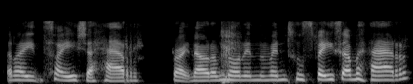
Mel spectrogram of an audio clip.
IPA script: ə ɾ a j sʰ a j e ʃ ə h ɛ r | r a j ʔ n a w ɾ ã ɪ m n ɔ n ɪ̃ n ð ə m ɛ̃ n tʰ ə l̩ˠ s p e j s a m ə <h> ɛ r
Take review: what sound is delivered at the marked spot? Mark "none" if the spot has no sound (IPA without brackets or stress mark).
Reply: h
